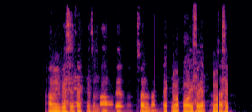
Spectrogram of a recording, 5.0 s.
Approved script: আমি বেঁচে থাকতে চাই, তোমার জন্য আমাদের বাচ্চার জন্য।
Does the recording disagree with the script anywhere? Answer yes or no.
yes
